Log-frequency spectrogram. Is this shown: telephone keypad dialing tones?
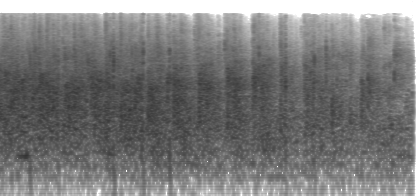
no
